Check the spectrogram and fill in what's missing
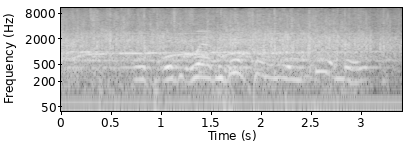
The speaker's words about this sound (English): We gonna have another clap, y'all. Y'all don't know.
